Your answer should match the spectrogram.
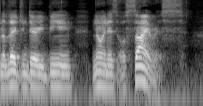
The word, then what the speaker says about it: Osiris: The ancient Kemites, also known as the Egyptians, they believed in a legendary being known as Osiris. The African pronunciation of that is Wosir.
